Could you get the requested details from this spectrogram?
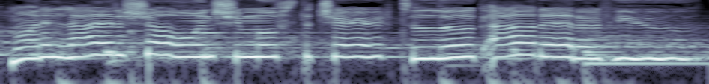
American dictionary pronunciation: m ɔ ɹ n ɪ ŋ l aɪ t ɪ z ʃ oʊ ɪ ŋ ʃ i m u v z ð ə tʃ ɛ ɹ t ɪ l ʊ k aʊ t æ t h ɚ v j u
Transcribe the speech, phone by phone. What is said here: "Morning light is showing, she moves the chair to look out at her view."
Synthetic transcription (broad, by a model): m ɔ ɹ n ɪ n l aɪ t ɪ ʃ oʊ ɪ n ʃ i m u v z ð ə tʃ ɛ ɹ t ɪ l ʊ k aʊ t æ t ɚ v j u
